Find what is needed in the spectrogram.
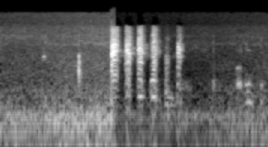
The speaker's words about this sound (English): That's shore birds and stuff I'm hearing in the background? Yeah, yeah, shore birds and a black belly whistling ducks. Whistling ducks and phalaropes. Black belly whistling ducks.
